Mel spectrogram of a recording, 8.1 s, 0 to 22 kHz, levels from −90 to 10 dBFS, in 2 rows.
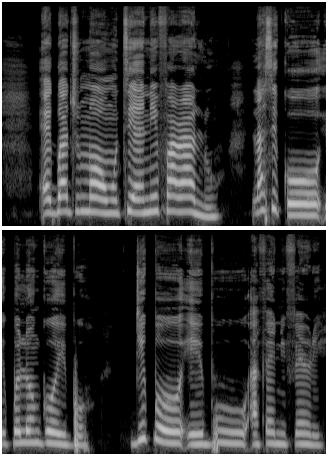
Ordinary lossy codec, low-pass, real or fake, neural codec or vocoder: none; none; real; none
